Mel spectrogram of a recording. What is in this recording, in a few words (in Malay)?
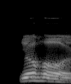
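"johor", Malay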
